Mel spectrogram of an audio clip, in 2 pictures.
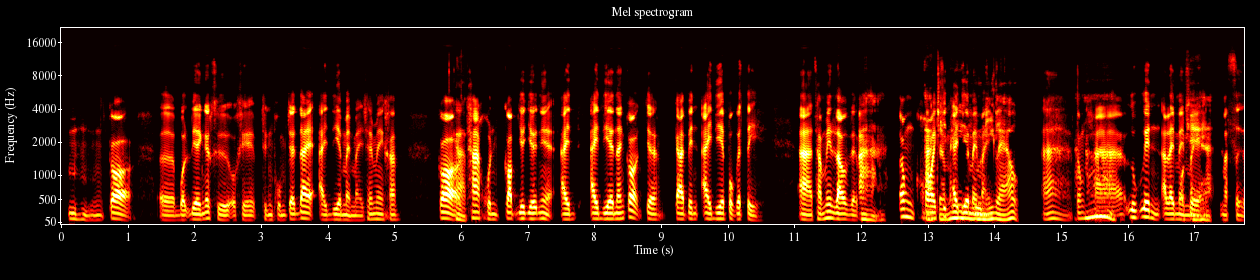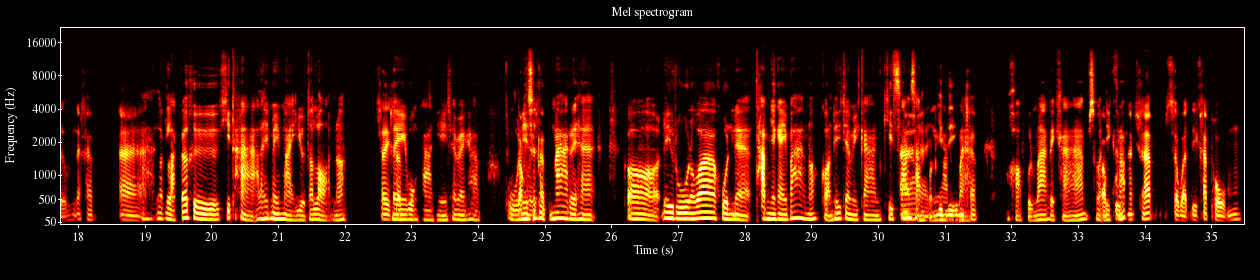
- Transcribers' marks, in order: other background noise; tapping
- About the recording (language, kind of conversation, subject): Thai, podcast, ก่อนเริ่มทำงานสร้างสรรค์ คุณมีพิธีกรรมอะไรเป็นพิเศษไหม?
